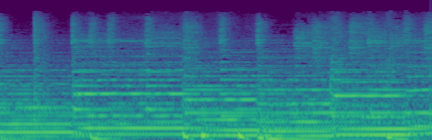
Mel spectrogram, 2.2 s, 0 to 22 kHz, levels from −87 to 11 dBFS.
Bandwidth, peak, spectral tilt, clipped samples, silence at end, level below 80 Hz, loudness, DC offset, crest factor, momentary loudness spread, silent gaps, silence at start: 15 kHz; -2 dBFS; -6 dB/octave; under 0.1%; 0 s; -26 dBFS; -16 LUFS; under 0.1%; 14 dB; 2 LU; none; 0 s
